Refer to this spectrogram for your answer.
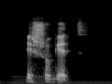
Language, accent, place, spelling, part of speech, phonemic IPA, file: French, France, Lyon, échauguette, noun, /e.ʃo.ɡɛt/, LL-Q150 (fra)-échauguette.wav
- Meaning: 1. watchtower (attached to a medieval building) 2. bartisan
